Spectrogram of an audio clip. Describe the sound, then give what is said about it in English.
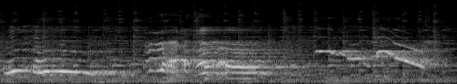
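A human voice imitating a rooster crowing, as in the rooster crowing contest at the Wausau Possum Festival in Florida: several strained, warbling calls that rise and fall in pitch, fairly loud, ending with a higher sliding cry. “Rooster crowing.”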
